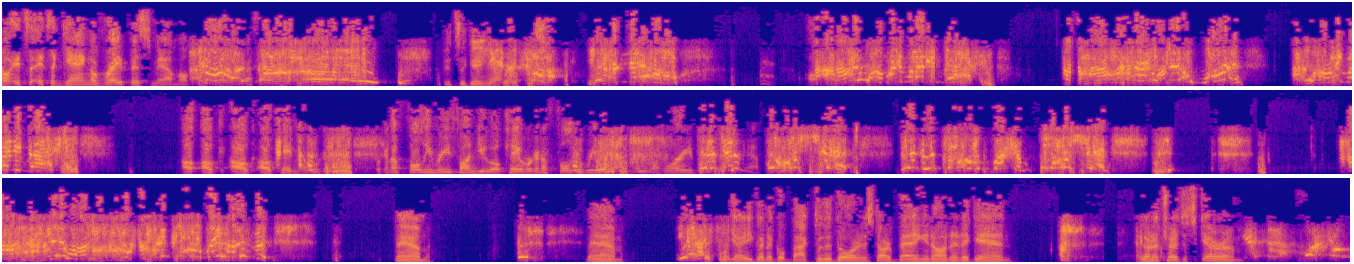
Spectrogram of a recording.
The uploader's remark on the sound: Prank Phone Calls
